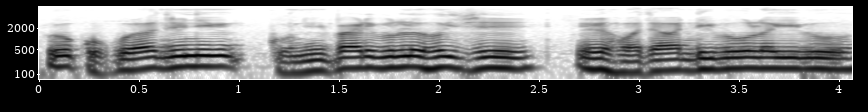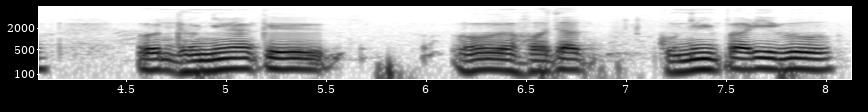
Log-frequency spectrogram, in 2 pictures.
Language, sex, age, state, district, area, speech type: Assamese, male, 60+, Assam, Golaghat, rural, spontaneous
